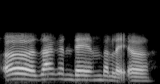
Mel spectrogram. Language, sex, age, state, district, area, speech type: Bodo, female, 18-30, Assam, Udalguri, urban, conversation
